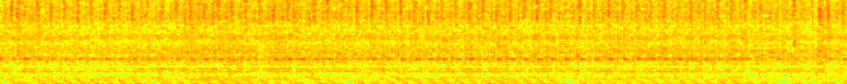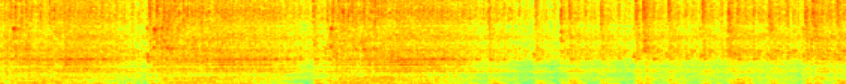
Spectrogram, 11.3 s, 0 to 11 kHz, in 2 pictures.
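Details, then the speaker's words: 1941 Harley-Davidson WLD 45 flathead V-twin, 56ci stroker build, first kick-starts: loping, uneven beat runs only on choke, ignition retarded slightly; when the choke is turned off the mixture goes lean and it stalls. "When I turn the choke off, it died because I leaned it out."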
